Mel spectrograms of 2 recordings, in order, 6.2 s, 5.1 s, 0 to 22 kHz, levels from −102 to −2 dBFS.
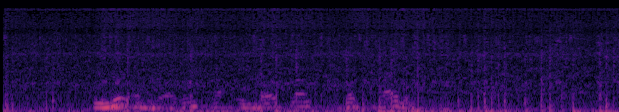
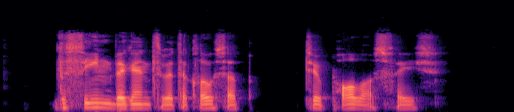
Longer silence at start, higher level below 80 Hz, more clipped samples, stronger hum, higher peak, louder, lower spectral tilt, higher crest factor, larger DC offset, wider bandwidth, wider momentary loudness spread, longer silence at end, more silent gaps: second, 0 s vs 0.55 s; about the same, -74 dBFS vs -72 dBFS; neither; neither; second, -42 dBFS vs -8 dBFS; second, -64 LUFS vs -31 LUFS; about the same, -4.5 dB/octave vs -4.5 dB/octave; about the same, 20 dB vs 24 dB; neither; first, 16.5 kHz vs 8 kHz; about the same, 11 LU vs 12 LU; second, 0 s vs 0.8 s; second, none vs 2.63-3.04 s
